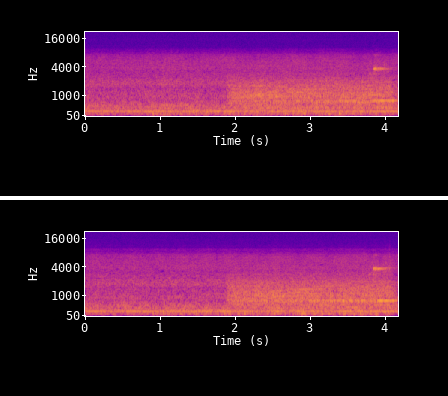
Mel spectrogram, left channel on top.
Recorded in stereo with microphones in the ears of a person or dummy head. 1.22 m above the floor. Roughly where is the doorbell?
Centre.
